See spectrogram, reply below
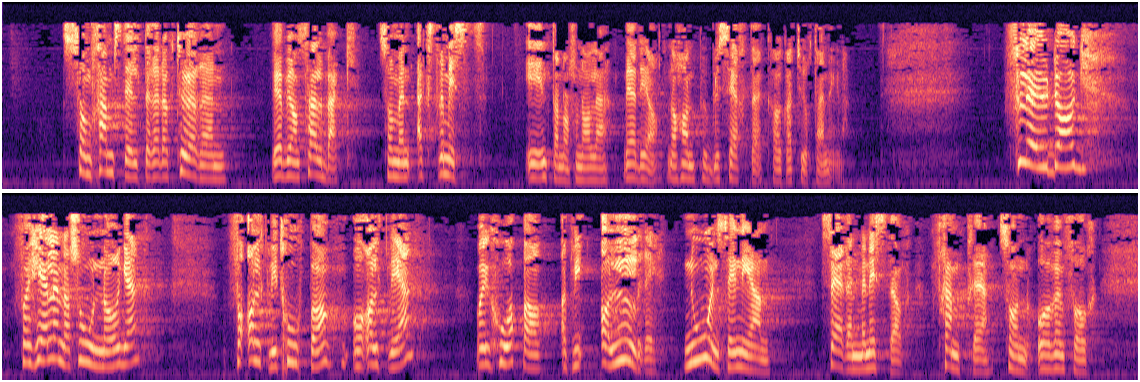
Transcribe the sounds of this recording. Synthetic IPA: sɔmfʁɛmst̪ɪlt̪əʁɛd̪ɑkt̪ʰøːʁən | ʋeːbjøːʁnsɛlbæk | sɔmɛːnɛkst̪ʁɛmɪst̪ | ʔɪɪnt̪əʁnɑʃʊnɑːləmʔeːd̪ɪə̰ʁnɔʁɦɑnpʰʉblɪseːʁt̪ə̰kʰɑʁɪkɑt̪ʰʉːʁt̪ʰæɪnɪ̰ŋənə | flɑʉd̪ɑːɡ | fɔɾɦeːlənɑʂuːnn̩nːɔɾɡə | fɔɾʔɑlt̪ʋɪt̪ʰʁuːʁpɔɔʔɑlt̪ʋɪæːʁ | ʔɔɛɡhoːpəʁʔɑt̪ʋɪɑld̪ʁɪ | nuːənsɪnːɪjɛnː | seːɾɛnmɪnɪst̪əʁ | fʁɛmt̪ʰʁeːsɔnoːʋənfɔʁ

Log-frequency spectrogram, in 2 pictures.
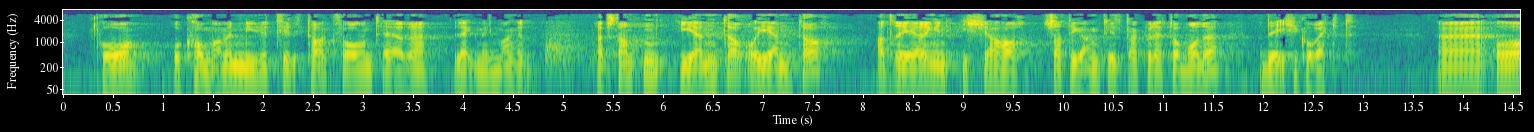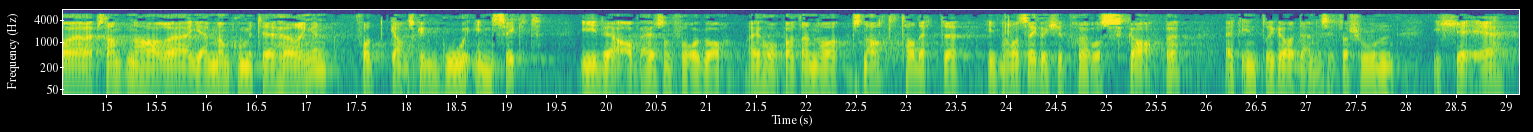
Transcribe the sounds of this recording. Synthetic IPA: pʰɔɔkʰɔmːɑmɛnyːət̪ʰɪlt̪ʰɑːkfɔ̰ɾɔhɔnt̪ʰeːɾəleːɡəmɪd̪l̩mɑŋːəlnʁɛpɾəs̩ɑnt̪n̩jɛnt̪ʰɑːʁɔ̰jɛnt̪ʰɑːʁ | ʔɑ̰t̪ʁɛjeːɾɪŋənɪçːəhɑʁsɑt̪ːɪɡɑŋːt̪ʰɪlt̪ʰɑːk̚pʰɔd̪ɛt̪ːəɔmɾoːd̪əɔd̪ɛæɾɪ̰çːəkʰʊɾɛkt̪ | ɔɾɛpɾəsəɑnt̪n̩ɦɑʁjɛnːɔmkʰʊmɪt̪ʰeːɦøːɾɪŋənfɔt̪ːɡɑnskəɡuːʔɪnsɪkt̪ | ʔɪd̪ɛʔɑ̰ɾbæɪd̪əsɔmfoːɾəɡoːɾɔʔɛɡɦoːpəɾɑt̪̚d̪ɛnːoːsnɑːɾt̪ʰːɑːʁd̪ɛt̪ʰːəɪnːɔʋəsɛɡɔɪçːəpʰɾøːʋəɾɔskɑ̰ːpə | ʔæɪt̪ɪnt̪ɾʏkːɑːʋɑt̪̚d̪ɛnːəsɪt̪ʋɑʂuːnn̩ | ɪçːəʔɛ

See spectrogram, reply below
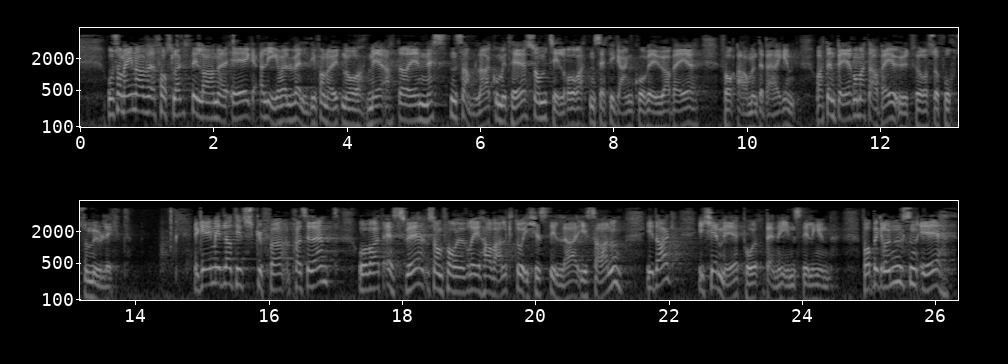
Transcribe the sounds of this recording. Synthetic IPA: ɔsɔmæɪnɑʋfɔʁslɑːɡst̪ɪlːəʁɑnəʔɛɡæʁliːkɑʋɛlʋɛld̪ɪfɔnœʏd̪noːmɛʔɑ̰t̪̚d̪ɛɾænɛst̪n̩sɑmlɑkʰʊmɪt̪ʰeːsɔmt̪ʰɪlʁøːʁɑt̪̚d̪ɛnsɛt̪ːɪɡɑ̰ŋːkʰoːʋeːʉːɑʁbæɪəfɔɾɑ̰ɾmənt̪ɪlbæʁɡənɔɑt̪̚d̪ɛnbeːɾɔmɑt̪ɑʁbæɪəʉːt̪føːʁəssɔfʊʁt̪sɔmːʉːlɪkt̪ | eːɡæʁɪmɪd̪ləʁt̪ʰiːd̪skʉfɑpʰʁɛsɪd̪ɛnt̪oːʋəʁɑt̪ɛsʋeːsɔmfɔʁøːʋʁɪɦɑʁʋɑlkt̪ɔɪçːəst̪ɪlːɑɪsɑːlənɪd̪ɑːɡ | ɪçːəæmeːpʰɔd̪ɛnːəɪnst̪ɪlːɪŋən | fɔʁbəɡʁʉnːəlsn̩ʔɛ

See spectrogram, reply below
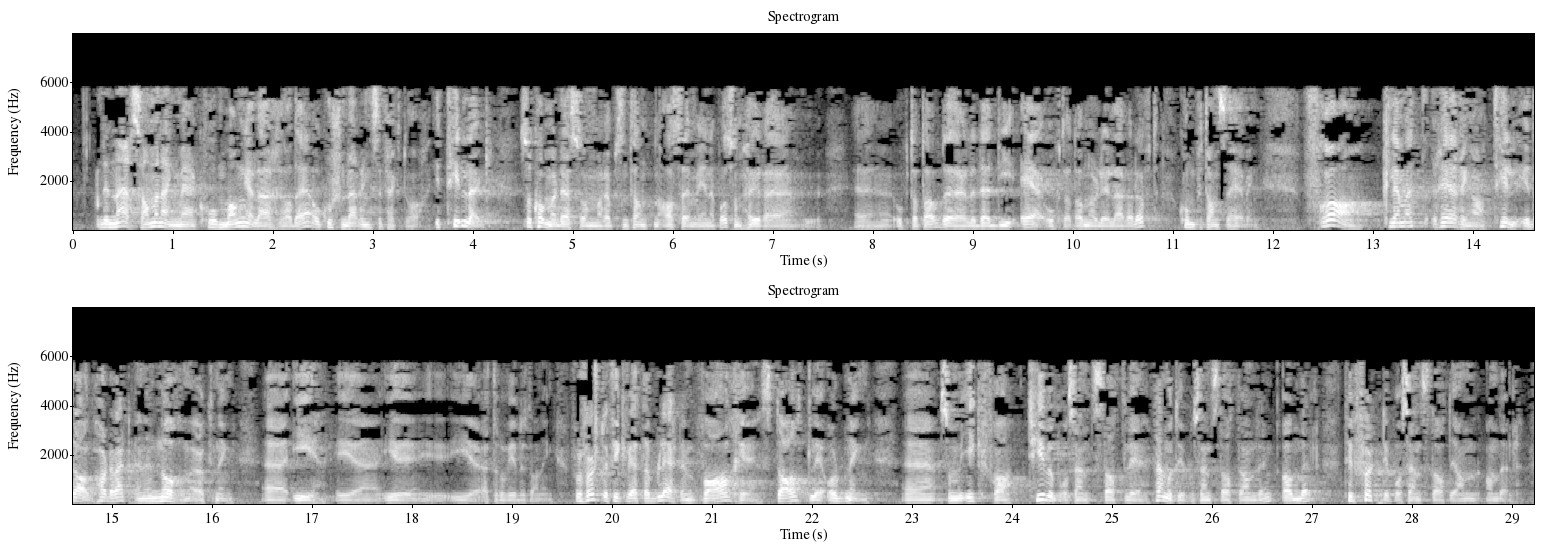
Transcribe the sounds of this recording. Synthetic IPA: d̪ɛnæːɾsɑmːənhɛŋːmɛkʰʊɾmɑŋːəlæːɾəɾɑd̪ɛɾɔkʰʊʂn̩læːɾɪŋsɛfɛk̚t̪̚d̪ʉhɑ̰ːɾɪt̪ʰɪlːɛ̰ɡsɔkʰɔmːəɖɛsɔmɾɛpɾəsn̩t̪ʰɑnt̪n̩ʔɑ̰ːsɛɪmɛɪnːəpʰɔsɔmɦœʏɾəɛ | ʊpt̪ʰɑt̪ːɑʋd̪ɛɛlːəɖɛd̪ɪʔɛʔʊpt̪ʰɑt̪ːɑːʋnɔɭɪəlæːɾəlœft̪ | kʰʊmpət̪ʰɑnsəheːʋɪ̰ŋfɾɑːkʰlɪmət̪ɾɛjeːɾɪŋɑt̪ʰɪlɪd̪ɑːɡhɑɖɛʋæʈːɛnɛnɔɾmøːknɪ̰ŋ | ɪ | ɪɪɛ̰t̪ːəɾɔʋiːd̪ʉt̪ɑ̰nːɪ̰ŋfɔɖɛfœʂʈəfɪkːʋɪɛt̪ɑbleːʈɛɪnʋɑːɾɪst̪ɑːt̪lɪʔɔɖnɪŋ | sɔmjɪkːfɾɑt̪ʰyːʋəpʰɾʊsɛnt̪st̪ɑːt̪lɪəfɛmːɔt̪ʰyːʋəpʰɾʊsɛnt̪st̪ɑːt̪lɪɑnd̪eːlt̪ʰɪlfœʈːɪpʰɾʊsɛnt̪st̪ɑːt̪lɪɑnd̪ḛːl

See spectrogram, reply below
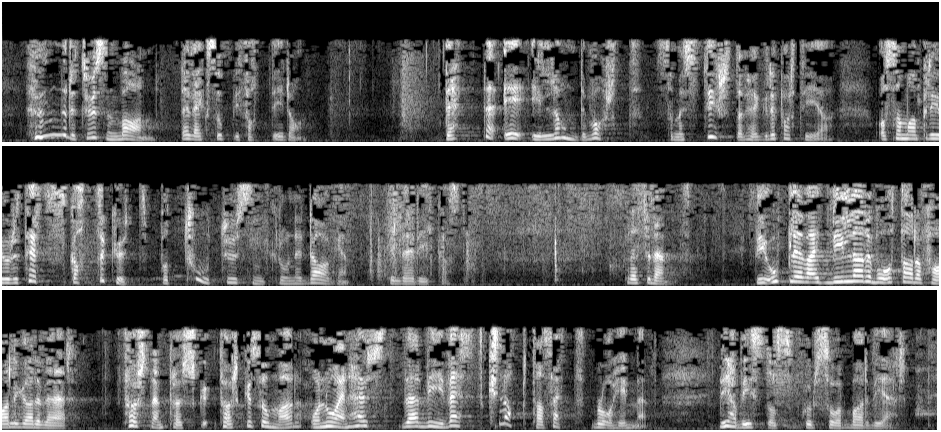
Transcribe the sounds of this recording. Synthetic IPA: hʉnd̪ɾət̪ʰʉːsnbɑːɳd̪̥æɪʋɛksʊpːifɑt̪ːɪəd̪ɔ̰m | d̪̥ɛt̪ːəʔæɾʔɪlɑnd̪əʋɔɾt̪ | sɔmæːst̪yːɾt̪ɑʋhœɡɾəpʰɑɾt̪ʰḭːɑ̰ | ʔo̰sɔmhɑːɾpʰɾɪʊɾɪt̪ʰeːɾt̪skɑt̪ːəkʰʉt̪pʰot̪ʰuːt̪ʰʉːsn̩kʰɾuːnəɾd̪ɑːɡə̰nt̪ʰɪld̪æɪɾiːkɑ̰st̪ə | pʰɾɛsɪd̪ɛnt̪ | ʋɪʊpleːʋəɾæɪt̪ʋɪlːɑɾəʋoːt̪ɑɾəɔfɑːɾlɪɡɑɾəʋæːɾ | fœʂt̪æɪnt̪ʰɔɾkəsʊməɾɔnoːæɪnɦɑʉsd̪æɾʋɪʋɛst̪kʰnɑpt̪hɑːsɛt̪ːbloːɦɪmːə̰l | ʋɪhɑɾʋiːst̪ɔskʰʊɾsoːɾbɑːɾəʋɪæ̰ːɾ

